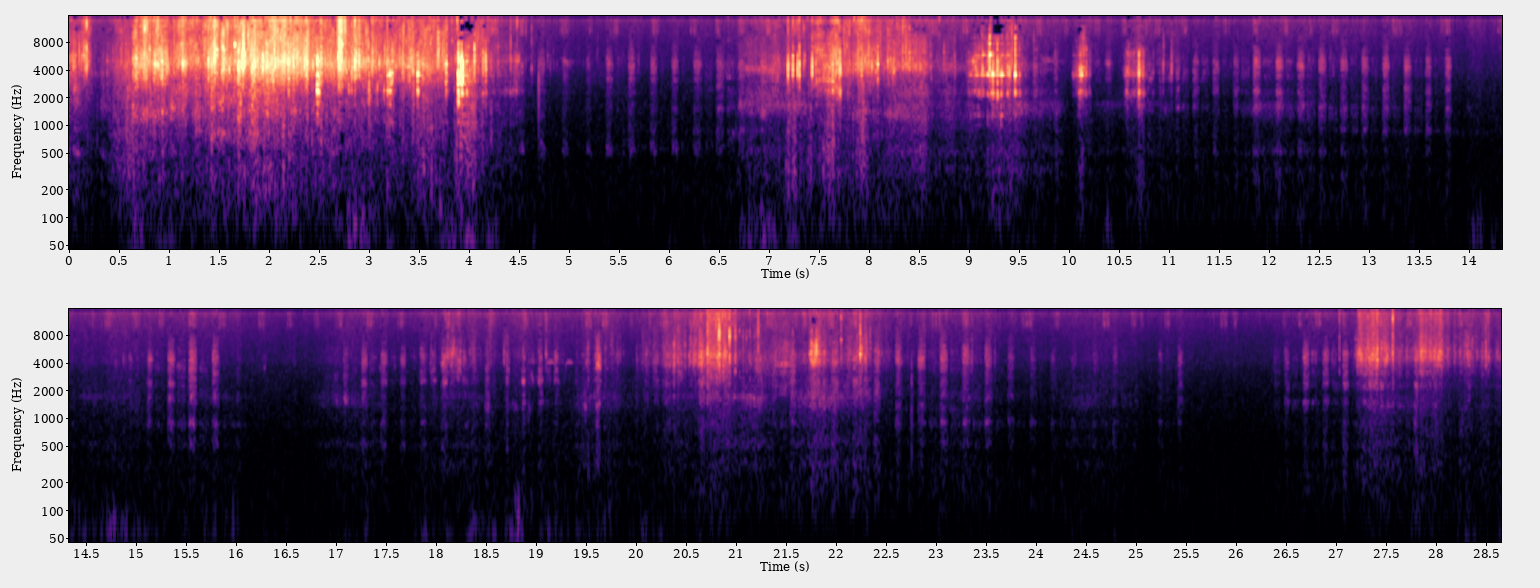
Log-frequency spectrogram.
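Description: Hunting dog panting hard and fast, a long run of quick, even breaths. A loud rustling noise fills the first four seconds.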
